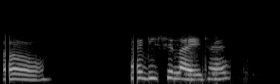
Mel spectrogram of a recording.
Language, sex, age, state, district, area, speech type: Bodo, female, 18-30, Assam, Chirang, rural, conversation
